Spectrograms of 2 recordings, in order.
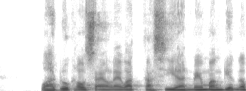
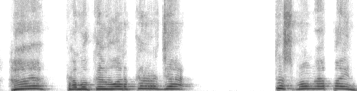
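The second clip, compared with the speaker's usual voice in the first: high-pitched, incredulous questioning; retold shock, voice shooting up; shocked disbelief; 12 semitones higher, 3 dB louder than usual. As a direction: act out being stunned by the news. Pastor acts his shock at resignation.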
